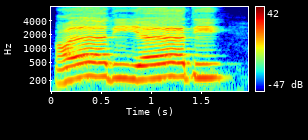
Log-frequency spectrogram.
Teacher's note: یا پہ بھی کھڑا زبر ہے، اسے بھی ایک الف کے برابر کھینچ کے پڑھیں گے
